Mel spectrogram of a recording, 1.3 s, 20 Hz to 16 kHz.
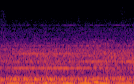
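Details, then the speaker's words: BMW M3 V8 (E90/E92) at idle after both exhaust gaskets at the manifold outlet were replaced and an oil service was done: a deep, smooth, even rumble. The small tac-tac ticking heard at the start is gone; normal idle. "Vous voyez, il n'y a plus le bruit du début. Le petit tac-tac."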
